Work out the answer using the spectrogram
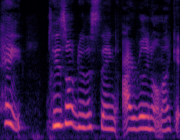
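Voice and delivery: resolute, firm, assertive, no-nonsense tone. Demonstrating the tone for asking someone to stop something: firm, assertive tone. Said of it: "This is the tone of voice that I use when I'm being firm and assertive".

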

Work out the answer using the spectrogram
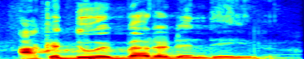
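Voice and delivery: put-on whisper. Acting out Absalom whispering in people's ears: imitating Absalom whispering.

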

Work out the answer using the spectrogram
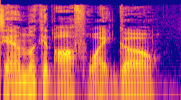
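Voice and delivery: plain

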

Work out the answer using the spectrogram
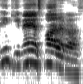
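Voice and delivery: muffled character voice. Retelling a scene where Bart hides behind a water cooler; muffled Bart voice. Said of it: "in a muffled voice".

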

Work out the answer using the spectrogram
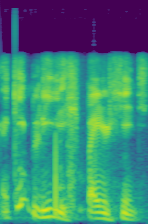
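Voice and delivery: put-on griping, complaining nerd voice. Chatting about a comic, showing the voice they should have used; gripey nerd voice. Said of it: "in my, like, gripey nerd voice".

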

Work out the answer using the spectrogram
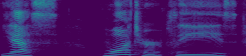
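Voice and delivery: very slow, clear, carefully enunciated words. Retelling a third female voice that answered the request: very slow and very clear. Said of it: "a third female voice come on very slow and very clear".

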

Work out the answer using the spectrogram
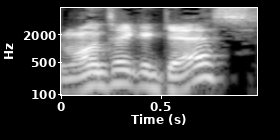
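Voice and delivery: put-on dry, sarcastic, teasing tone. Retelling what the announcer J R said: imitating J R sarcastically.

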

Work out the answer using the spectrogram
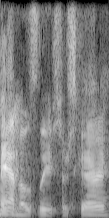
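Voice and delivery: ordinary delivery

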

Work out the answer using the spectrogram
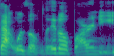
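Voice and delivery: tiny, small, soft put-on little voice. Quoting a catchphrase the friends keep repeating: little voice. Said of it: "In that, like, little voice".

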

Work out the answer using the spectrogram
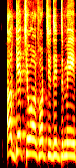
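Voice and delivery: put-on Spanish accent. Playing a character in a group scene, in a Spanish accent. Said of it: "he should have a Spanish twang".

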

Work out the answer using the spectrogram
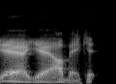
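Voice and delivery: rough gravelly tone. Retelling the new guy's answer about being there at eight, gravelly voice. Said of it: "In the gravelly voice".

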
